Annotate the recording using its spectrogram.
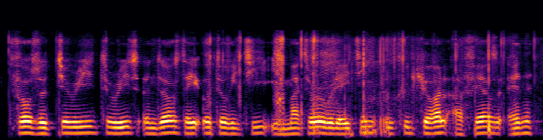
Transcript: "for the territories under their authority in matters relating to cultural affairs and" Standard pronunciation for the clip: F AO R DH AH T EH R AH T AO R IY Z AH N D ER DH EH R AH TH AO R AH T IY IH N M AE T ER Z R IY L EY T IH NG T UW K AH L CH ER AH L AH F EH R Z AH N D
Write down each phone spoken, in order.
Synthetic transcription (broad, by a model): F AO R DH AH T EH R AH T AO R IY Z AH N D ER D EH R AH T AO R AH T IY IH N M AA T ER R IY L EY T IH NG T UW K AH L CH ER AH L AH F EH R Z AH N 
